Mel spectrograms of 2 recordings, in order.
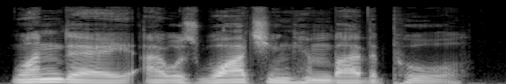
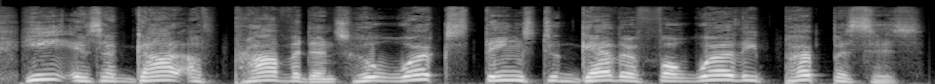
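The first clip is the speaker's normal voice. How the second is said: put-on higher, impassioned voice of the old friend; earnest friend pleading; 8 semitones higher, 4 dB louder than usual. A narrator's reading. Chuan answering Ben's grief with fervent conviction. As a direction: press the truth on him with fervour. Chuan states his belief.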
